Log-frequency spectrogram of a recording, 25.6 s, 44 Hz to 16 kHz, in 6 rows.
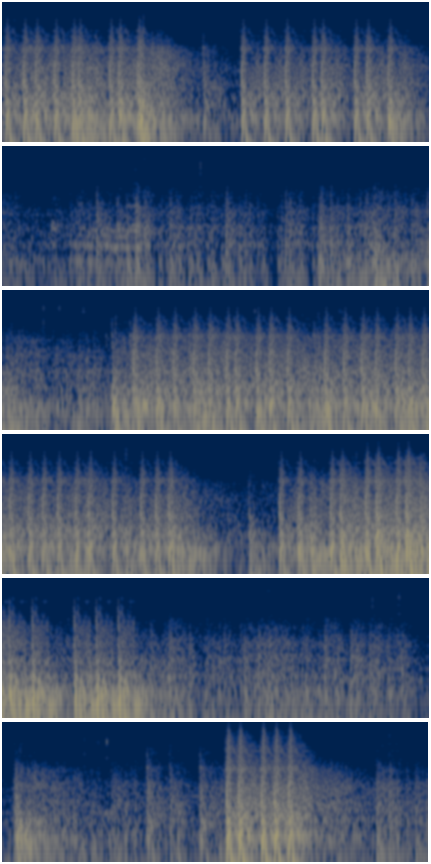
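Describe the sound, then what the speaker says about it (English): Ork rockets and gunfire in an Arma 3 Warhammer 40K battle, a dense, continuous roar of rapid shots and blasts that surges and dips over many seconds, loud and sustained with no talk. "I love that the orcs fire their rockets."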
